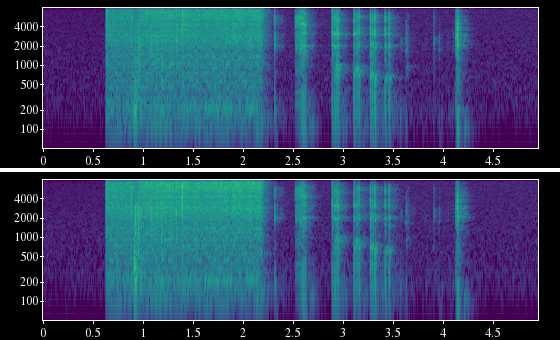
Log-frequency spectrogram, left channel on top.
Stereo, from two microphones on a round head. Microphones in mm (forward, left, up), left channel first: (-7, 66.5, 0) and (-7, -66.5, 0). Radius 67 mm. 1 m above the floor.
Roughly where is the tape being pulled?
Left.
